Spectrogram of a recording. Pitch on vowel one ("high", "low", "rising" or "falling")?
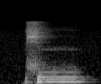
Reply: high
